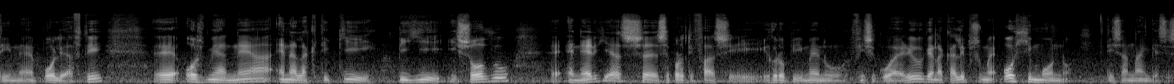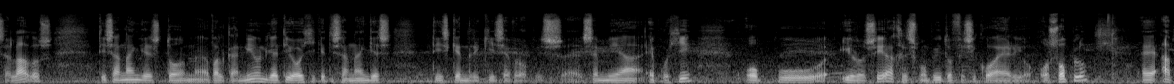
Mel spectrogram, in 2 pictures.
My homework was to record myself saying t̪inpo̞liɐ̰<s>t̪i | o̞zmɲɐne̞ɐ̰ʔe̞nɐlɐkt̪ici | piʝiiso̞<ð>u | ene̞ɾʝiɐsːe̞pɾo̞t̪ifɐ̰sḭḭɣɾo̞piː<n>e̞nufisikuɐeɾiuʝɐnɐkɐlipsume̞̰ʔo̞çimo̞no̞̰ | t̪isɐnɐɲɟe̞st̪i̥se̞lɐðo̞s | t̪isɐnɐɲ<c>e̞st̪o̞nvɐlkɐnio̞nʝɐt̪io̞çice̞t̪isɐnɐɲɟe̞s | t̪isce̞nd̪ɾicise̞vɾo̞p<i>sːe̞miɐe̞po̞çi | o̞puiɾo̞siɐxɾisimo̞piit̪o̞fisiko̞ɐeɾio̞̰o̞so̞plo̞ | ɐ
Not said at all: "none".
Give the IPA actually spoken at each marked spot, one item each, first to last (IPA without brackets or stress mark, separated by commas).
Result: f, ð, m, ɟ, i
